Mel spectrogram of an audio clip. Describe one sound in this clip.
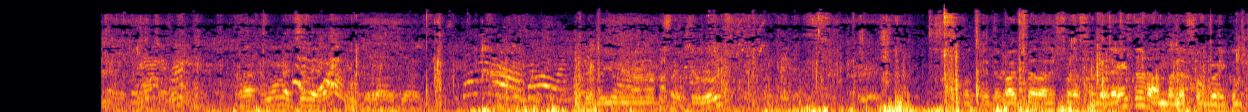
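Young men talk casually nearby.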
